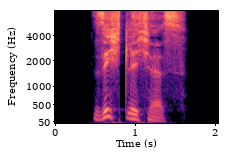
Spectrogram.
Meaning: strong/mixed nominative/accusative neuter singular of sichtlich
- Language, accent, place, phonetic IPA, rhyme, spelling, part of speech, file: German, Germany, Berlin, [ˈzɪçtlɪçəs], -ɪçtlɪçəs, sichtliches, adjective, De-sichtliches.ogg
